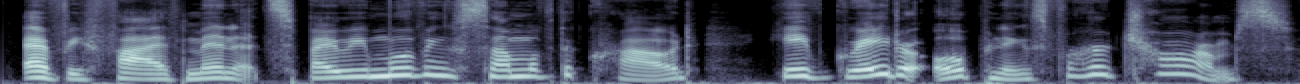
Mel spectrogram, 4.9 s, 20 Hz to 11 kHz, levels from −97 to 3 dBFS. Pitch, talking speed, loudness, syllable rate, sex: 210 Hz, 185 wpm, -20 LUFS, 5.5 syllables/s, female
